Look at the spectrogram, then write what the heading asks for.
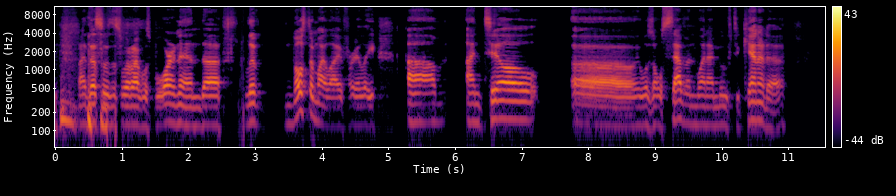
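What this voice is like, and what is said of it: Russian accent in English. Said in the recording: “you can probably hear it in my accent when I talk. I'm Russian.”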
